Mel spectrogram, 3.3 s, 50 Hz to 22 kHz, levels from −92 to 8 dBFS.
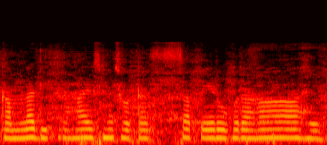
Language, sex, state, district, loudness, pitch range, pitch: Hindi, female, Uttar Pradesh, Jyotiba Phule Nagar, -33 LUFS, 190-200 Hz, 195 Hz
